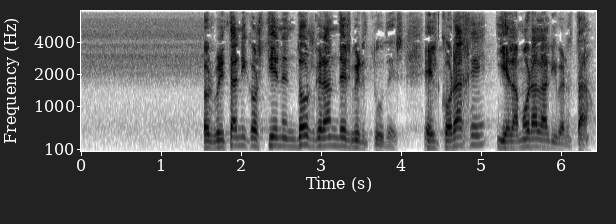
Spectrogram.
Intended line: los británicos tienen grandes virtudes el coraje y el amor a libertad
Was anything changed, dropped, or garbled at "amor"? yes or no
no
